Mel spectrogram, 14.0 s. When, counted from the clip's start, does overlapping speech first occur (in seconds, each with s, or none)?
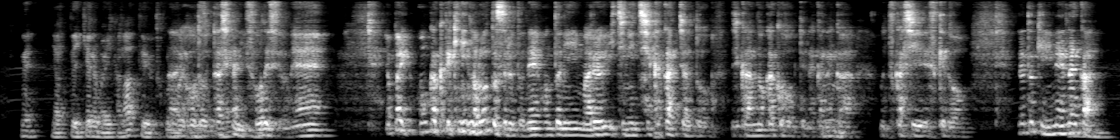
2.1 s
